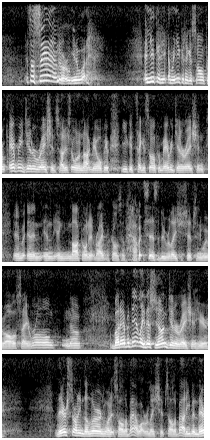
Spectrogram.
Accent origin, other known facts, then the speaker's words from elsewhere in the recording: Mulberry, United States; We got married when we were 6. We're from Mulberry, so that's normal. That's kind of normal there.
